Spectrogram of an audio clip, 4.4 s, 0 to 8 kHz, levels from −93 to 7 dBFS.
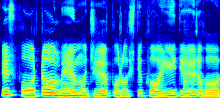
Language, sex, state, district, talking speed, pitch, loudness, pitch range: Hindi, male, Madhya Pradesh, Katni, 110 wpm, 200 Hz, -16 LUFS, 185-220 Hz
